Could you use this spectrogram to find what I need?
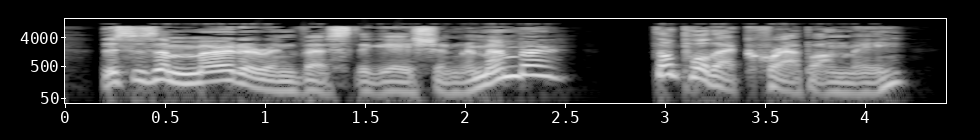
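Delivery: brash, obnoxious put-on New York accent, swooping pitch. Retelling his reply to a man demanding to attend all interviews, put-on obnoxious new york tone. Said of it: "I replied in my best New York obnoxious tone".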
